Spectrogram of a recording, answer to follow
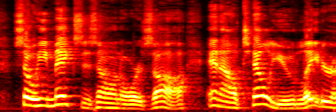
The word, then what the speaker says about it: orgeat: next ingredient is called orza you see it's spelled or geet but it's called orza now when you go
